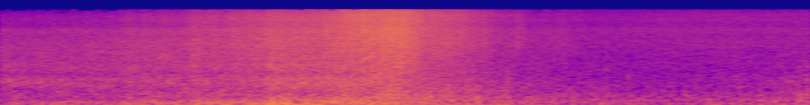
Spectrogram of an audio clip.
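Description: Ocean waves roll in and crash onto rocks, swelling loudest midway and then fading back to a steady wash.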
